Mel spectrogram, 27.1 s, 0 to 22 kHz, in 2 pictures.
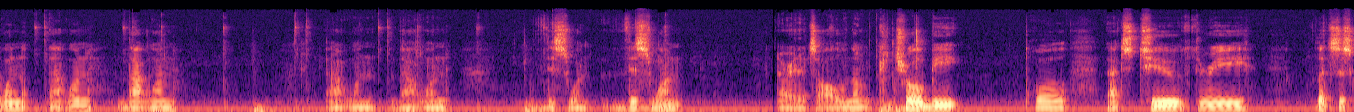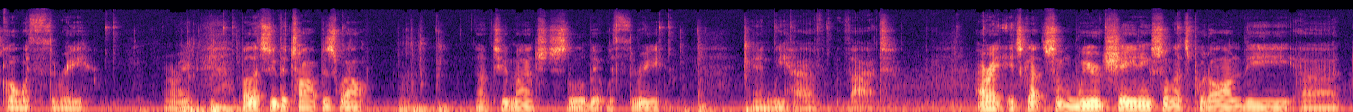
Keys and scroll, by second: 9.0 ctrl+b, 15.4 alt+a, 17.7 ctrl+b, 21.0 Tab.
